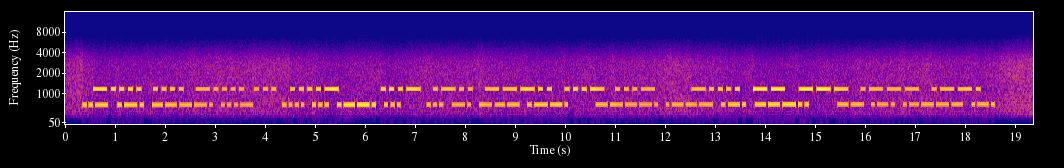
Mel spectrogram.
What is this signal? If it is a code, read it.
Morse code, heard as two keyed tones, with radio static. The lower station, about 19 wpm, 650 Hz: UR9V HSPS SNOP 9JR8 MR1R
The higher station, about 14 wpm, 1180 Hz: 6H6S4 VL8VV 6MOJP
